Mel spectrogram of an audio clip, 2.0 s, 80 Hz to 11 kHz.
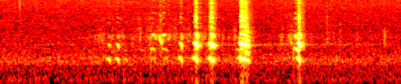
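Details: Wild bald eagle pair at their nest at Big Bear Lake, California, on 4 March 2021, calling during an incubation changeover: a short run of chittering notes that build into several loud, sharp, harmonic squeaks over about one second.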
